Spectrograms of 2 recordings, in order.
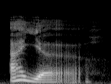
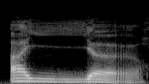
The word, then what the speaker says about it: ailleurs: Ailleurs. Look, final S not pronounced, and then you've got this y, y, y sound. Ailleurs.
